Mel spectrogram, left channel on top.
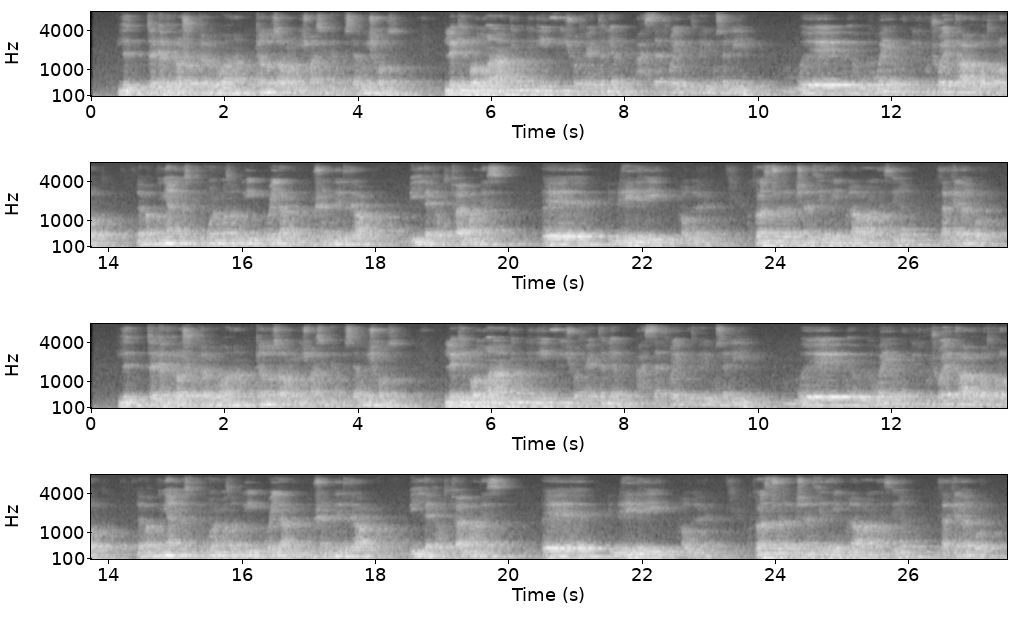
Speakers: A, on the left; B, on the right.
A: اللي زي كاندي كراش والكلام اللي هو انا الكلام ده بصراحه ما بيجيش معايا سكه ما بيستهونيش خالص لكن برضو انا عندي ممكن ايه في شويه حاجات تانية بحسها شويه بالنسبه لي مسليه
B: امم
A: و... وهواية ممكن تكون شوية تلعبها في وقت فراغك لما تكون يعني ماسك تليفونك مثلا وإيه وبعيد عن الأوبشن إن أنت تلعب بإيدك أو تتفاعل مع الناس
B: ايوه
A: آه،
B: ايوه
A: اللي هي إيه هقول لك أنا كنت بنزل شوية أبلكيشنات كده هي كلها عبارة عن أسئلة بتاعت كلمات برضو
